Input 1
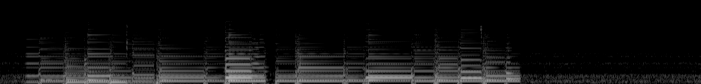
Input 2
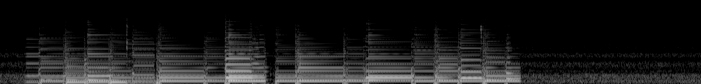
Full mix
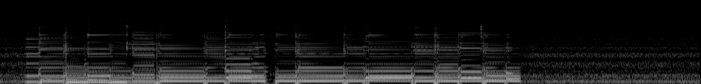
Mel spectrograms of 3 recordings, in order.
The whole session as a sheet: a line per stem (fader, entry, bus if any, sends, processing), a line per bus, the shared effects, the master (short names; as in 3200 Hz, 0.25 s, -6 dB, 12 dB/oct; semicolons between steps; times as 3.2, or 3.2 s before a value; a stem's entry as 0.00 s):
+1.0 dB, 0.00 s, no send, dry
+0.5 dB, 0.5 ms, no send, ten-band EQ 125 Hz +8 dB, 250 Hz -10 dB, 2000 Hz +5 dB, 4000 Hz +7 dB; compressor 4:1, threshold -34 dBFS, peak gain reduction 15 dB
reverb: off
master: limiter -22.5 dBFS, peak gain reduction 10 dB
